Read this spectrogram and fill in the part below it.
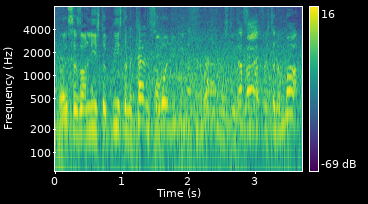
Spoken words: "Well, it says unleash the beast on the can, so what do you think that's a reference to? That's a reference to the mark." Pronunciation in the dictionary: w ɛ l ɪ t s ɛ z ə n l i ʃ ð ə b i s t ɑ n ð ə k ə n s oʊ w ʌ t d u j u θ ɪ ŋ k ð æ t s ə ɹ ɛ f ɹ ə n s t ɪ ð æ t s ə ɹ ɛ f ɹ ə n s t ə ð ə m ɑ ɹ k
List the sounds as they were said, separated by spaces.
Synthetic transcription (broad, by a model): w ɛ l ɪ t s ɛ z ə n l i s ð ə b i s t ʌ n ð ə k ə n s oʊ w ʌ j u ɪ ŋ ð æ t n ə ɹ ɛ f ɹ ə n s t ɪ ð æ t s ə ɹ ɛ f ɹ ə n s t ə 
